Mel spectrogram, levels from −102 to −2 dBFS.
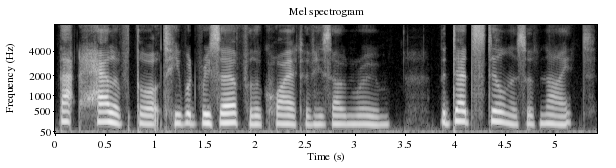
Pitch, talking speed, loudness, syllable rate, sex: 205 Hz, 210 wpm, -19 LUFS, 4.6 syllables/s, female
